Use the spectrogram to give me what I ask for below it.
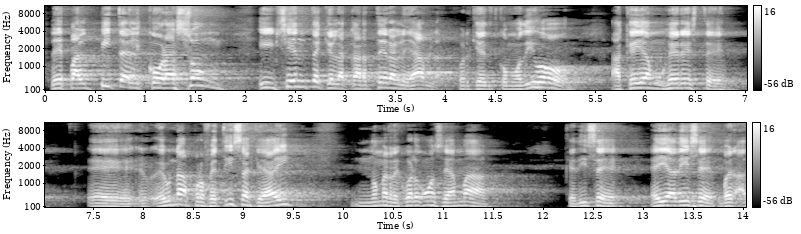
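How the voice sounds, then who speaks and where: A man's voice: fairly high pitch, a little slow, fairly bright tone, reverberant, long reverb tail. A man with a Mexican Spanish accent preaching a sermon, calling his listeners brothers and asking rhetorical questions. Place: church.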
